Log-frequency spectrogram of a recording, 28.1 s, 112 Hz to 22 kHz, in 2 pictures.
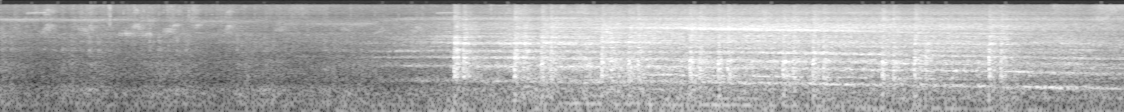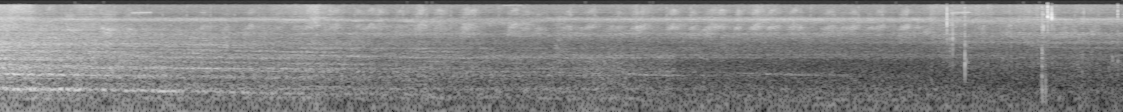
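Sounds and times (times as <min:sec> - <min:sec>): train rumble: 0:00.0 - 0:23.3
wheels clacking over rail joints: 0:05.6 - 0:12.7.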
